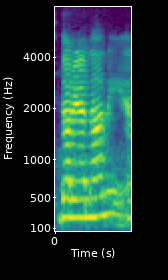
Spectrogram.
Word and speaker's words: Daryanani: It's Daryanani, and it's hard for everyone, so don't worry about it.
